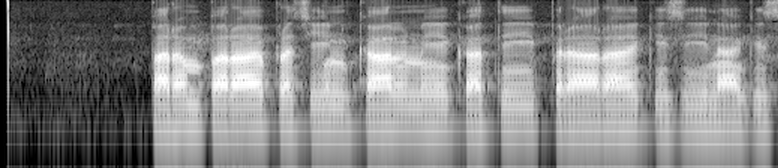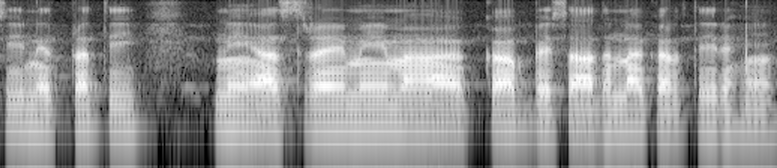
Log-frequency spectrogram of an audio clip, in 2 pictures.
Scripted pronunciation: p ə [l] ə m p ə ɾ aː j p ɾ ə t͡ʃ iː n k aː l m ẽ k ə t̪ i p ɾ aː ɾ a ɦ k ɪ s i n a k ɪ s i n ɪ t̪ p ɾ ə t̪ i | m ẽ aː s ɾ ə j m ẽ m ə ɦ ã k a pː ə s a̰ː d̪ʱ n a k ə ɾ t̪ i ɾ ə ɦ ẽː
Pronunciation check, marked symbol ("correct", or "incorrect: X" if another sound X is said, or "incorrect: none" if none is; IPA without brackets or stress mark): incorrect: ɾ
